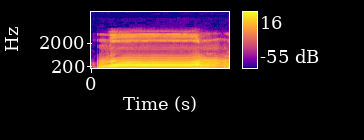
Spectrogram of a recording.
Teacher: ditutup rapat mulut pada huruf mim di hujung. Lim gitu, bukan alim.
